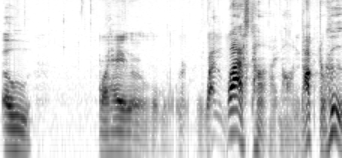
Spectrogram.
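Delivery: exaggerated, swooping New York accent, announcer style. Describing a show's narrator by imitating him: over-the-top New York accent. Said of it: "does it in this New York accent".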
